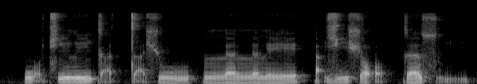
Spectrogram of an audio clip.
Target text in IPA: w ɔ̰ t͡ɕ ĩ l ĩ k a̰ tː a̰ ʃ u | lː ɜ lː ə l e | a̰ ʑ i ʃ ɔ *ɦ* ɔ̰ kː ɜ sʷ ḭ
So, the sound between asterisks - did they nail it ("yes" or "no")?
no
